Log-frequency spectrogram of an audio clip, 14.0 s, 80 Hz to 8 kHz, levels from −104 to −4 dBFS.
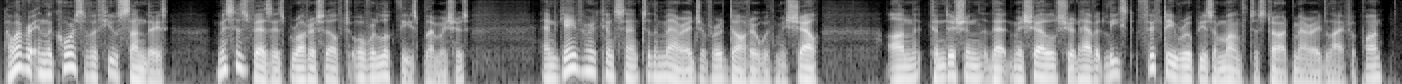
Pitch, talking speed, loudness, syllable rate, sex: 105 Hz, 195 wpm, -18 LUFS, 5.9 syllables/s, male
